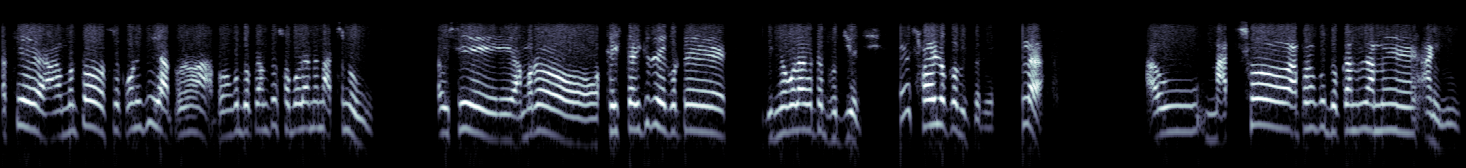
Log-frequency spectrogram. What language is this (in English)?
Odia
